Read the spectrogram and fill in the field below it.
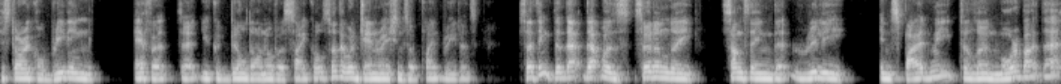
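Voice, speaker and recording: This man speaks at a fairly slow pace at a medium pitch, his intonation fairly even. His tone is dark and mellow, and somewhat breathy. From Scotland. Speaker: plant breeding professor. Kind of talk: interview.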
